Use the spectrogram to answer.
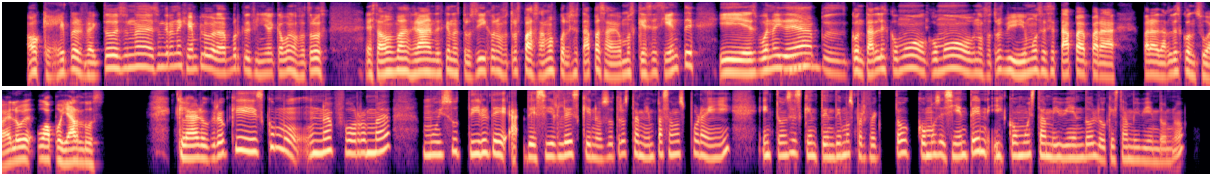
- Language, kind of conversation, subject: Spanish, podcast, ¿Qué tipo de historias te ayudan a conectar con la gente?
- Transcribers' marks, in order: other background noise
